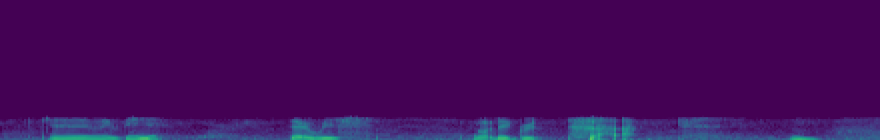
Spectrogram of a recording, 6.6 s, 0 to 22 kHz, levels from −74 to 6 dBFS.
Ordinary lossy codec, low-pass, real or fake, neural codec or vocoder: none; 3.6 kHz; fake; codec, 16 kHz, 4 kbps, X-Codec, HuBERT features, trained on LibriSpeech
